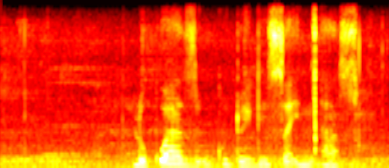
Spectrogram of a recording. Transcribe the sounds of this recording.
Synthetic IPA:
lukʼwaziukʼud̥ʱwelisaiŋ͡ǀaːsɔ̥

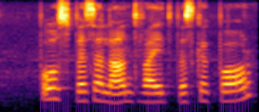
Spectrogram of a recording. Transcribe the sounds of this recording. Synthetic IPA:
pɔsbəsəlɐntvəjtbəskək̚bɑːr

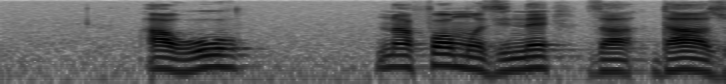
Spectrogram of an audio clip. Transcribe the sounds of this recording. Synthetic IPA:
aɦu | nafɔmɔzinɛd͡zad̪aːzʷɔ

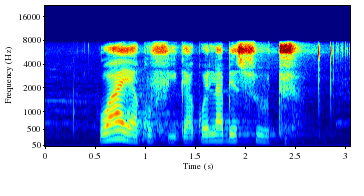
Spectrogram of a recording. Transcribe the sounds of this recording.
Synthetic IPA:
wajakʼufikʼakʼwɛlaɓesuːtʰu̥

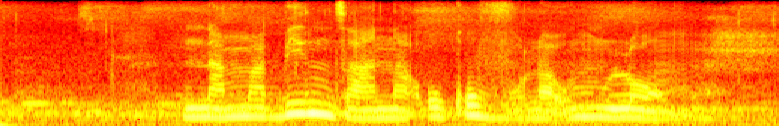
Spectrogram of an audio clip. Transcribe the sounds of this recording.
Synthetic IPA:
namaɓind͡zʱanaʔokʼuvulaum̩lɔːmɔ

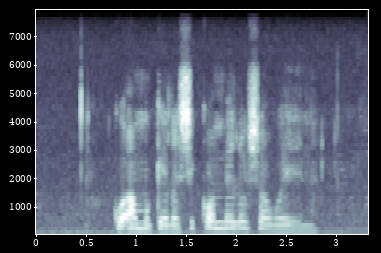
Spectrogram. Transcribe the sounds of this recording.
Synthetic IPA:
kṵʔa̰mukɛlaʃikɔmbɛlɔʃawɛːna

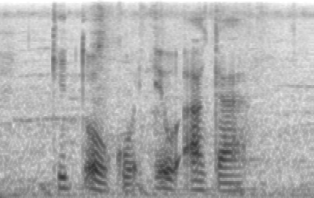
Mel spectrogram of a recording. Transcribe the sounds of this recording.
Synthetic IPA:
kʼitʼɔkʼɔeuʔa̰kʼa

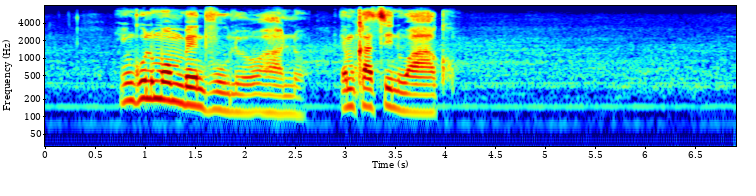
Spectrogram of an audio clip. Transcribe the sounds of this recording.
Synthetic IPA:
iŋkʼulumom̩ɓend͡ɮʱulɔanɔ | em̩kʰat͡sʰiniwaːkʰɔ̥

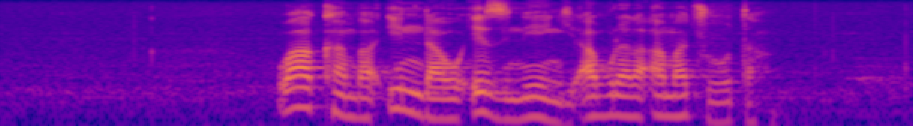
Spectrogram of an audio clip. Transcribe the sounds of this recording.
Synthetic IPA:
wʔakʰambʱaʔiːndʱawɔʔezineŋiaɓulalaʔamad̥ʒ̥ʱuːd̥ʱa

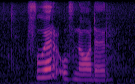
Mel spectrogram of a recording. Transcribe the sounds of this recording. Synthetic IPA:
fuəɾɔfnɑːdər

